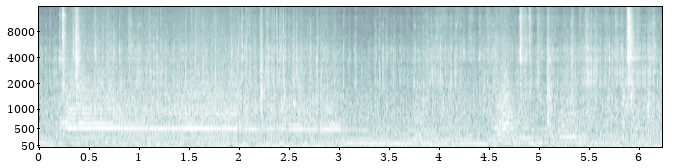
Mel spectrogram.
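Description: A car engine roars loudly as the car speeds along.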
